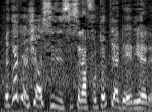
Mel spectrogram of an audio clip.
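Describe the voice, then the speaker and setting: A woman's voice: on the high side, very animated, racing, background noise. A woman doing live-stream commentary while seated, mocking and sarcastic, often tossing in "hein?". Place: seated indoors.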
